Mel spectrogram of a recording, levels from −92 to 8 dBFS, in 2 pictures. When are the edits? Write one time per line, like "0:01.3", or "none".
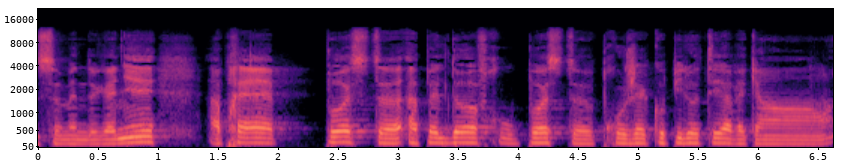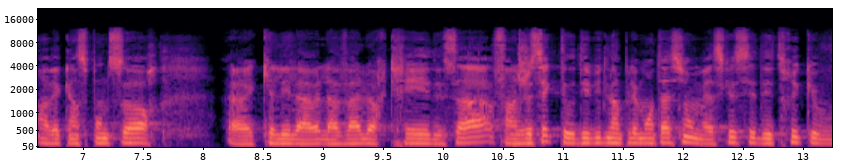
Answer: none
